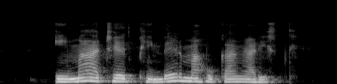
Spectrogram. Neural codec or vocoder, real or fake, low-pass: codec, 16 kHz, 6 kbps, DAC; fake; 7.2 kHz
